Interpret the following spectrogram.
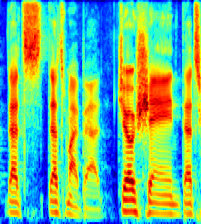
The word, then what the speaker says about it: Schoen: that's my bad Joe Shane that's correct even though it's spelled like shown it is pronounced Shane so I my bad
